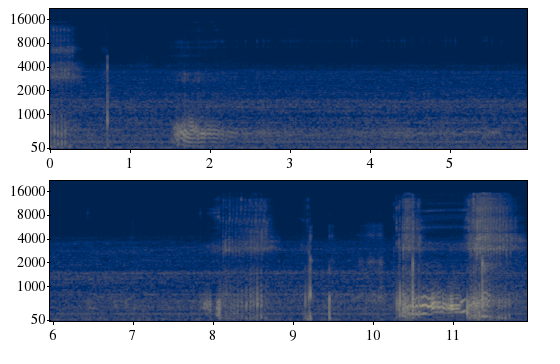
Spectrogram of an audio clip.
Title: Baby Snoring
